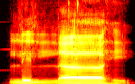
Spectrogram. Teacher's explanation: এই লামকে পাতলা করে পড়তে হবে যেমন লিল্লাহি আমি যে লিল্লাহি বললাম এটাকেই বলা হয় বারিক বা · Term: বারিক বা পাতলা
